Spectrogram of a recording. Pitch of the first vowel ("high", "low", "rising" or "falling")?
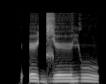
falling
